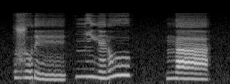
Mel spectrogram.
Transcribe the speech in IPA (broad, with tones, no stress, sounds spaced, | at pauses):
z o˧ ɾ eː˨ | ɲ ĩ˧ j ɛ̃˨ ɾ oː˦ | ŋ aː˨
